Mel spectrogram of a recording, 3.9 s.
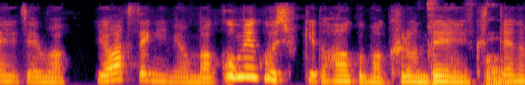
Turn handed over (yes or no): no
